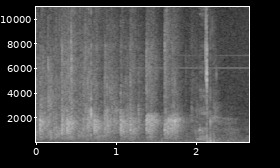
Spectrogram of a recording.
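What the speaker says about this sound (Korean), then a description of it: "이분들 지금 발표하신 분들 박수를 쳐드립시다" A church congregation claps for the presenters after a special sermon, a short burst of moderately loud applause that thins and fades out within a couple of seconds.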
